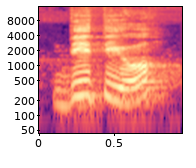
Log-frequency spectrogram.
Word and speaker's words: দ্বিতীয়: ও দ্বিতীয় দ্বিতীয় দ্বিতীয় তাহলে দেখো দ্বিতীয়র দর সাথে বটার কিন্তু উচ্চারণ হয় না এবং আমরা কখনোই দ্বিতীয় উচ্চারণ করতে গেলে ব এর উচ্চারণ করি না তারপর আবার লিখতে পারি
